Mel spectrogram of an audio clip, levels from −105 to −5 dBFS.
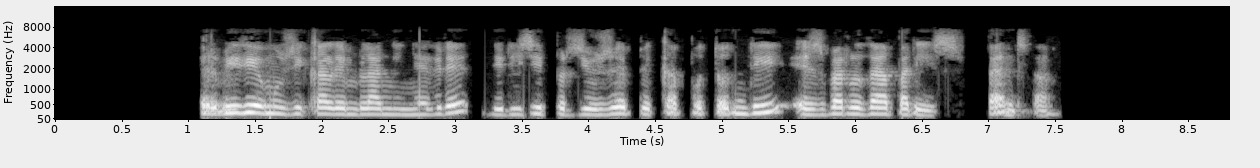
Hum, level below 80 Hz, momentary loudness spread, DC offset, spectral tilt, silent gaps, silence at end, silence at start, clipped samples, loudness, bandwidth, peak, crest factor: none; -56 dBFS; 9 LU; under 0.1%; -6.5 dB/octave; 3.13-3.20 s, 6.82-6.99 s; 1.3 s; 1.1 s; under 0.1%; -17 LUFS; 7.4 kHz; -2 dBFS; 16 dB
